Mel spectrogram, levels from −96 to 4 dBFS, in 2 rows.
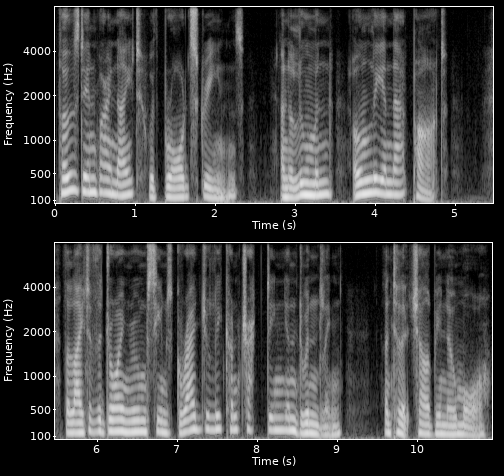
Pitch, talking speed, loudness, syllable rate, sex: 165 Hz, 165 wpm, -16 LUFS, 4.7 syllables/s, female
